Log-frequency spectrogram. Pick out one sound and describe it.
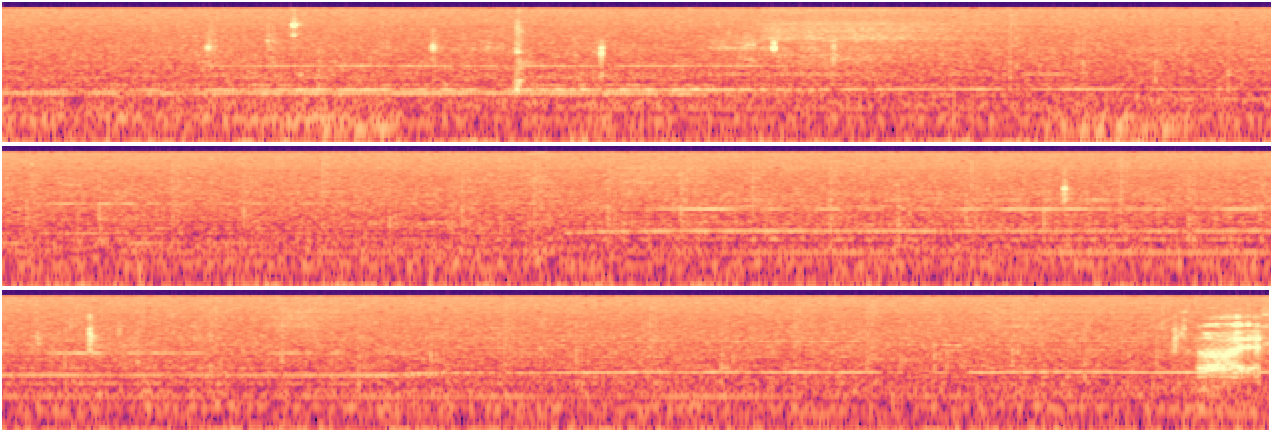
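Footsteps walk steadily over stone floors.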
